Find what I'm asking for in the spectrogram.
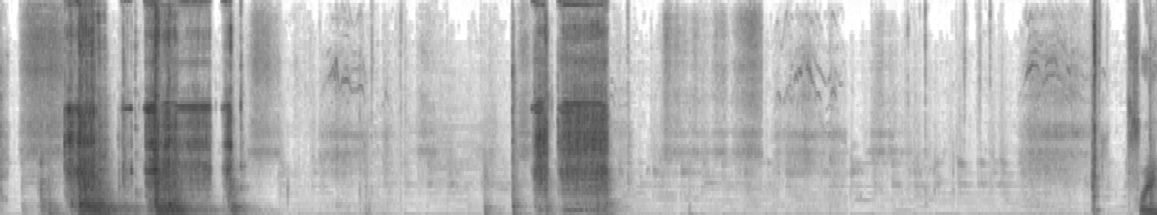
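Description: Four screws go back into a squealing, grinding clothes dryer's slightly torqued frame, making two strong bursts of rasping, scraping work, then quieter scattered clicks and handling noises close by.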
